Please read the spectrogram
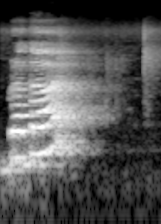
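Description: A woman's voice drawing out a single word with falling pitch, then a sharp tap near the end, like chalk striking a blackboard.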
